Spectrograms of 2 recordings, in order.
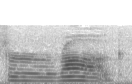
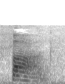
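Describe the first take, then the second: First: It is one smooth syllable with R heard. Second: It is rushed and the R disappears. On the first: The speaker calls it right. "They blend together and go into the next vowel sound" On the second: The speaker calls it wrong. "If you go too fast, people may not hear R"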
